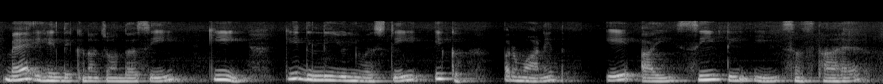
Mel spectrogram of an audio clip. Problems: background sounds at intervals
